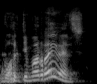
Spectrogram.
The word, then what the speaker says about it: Baltimore Ravens: Los antiguos y ahora nuevos Cleveland Browns contra los que alguna vez fueron los Cleveland Browns, que ahora son los Baltimore Ravens.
